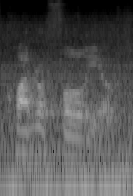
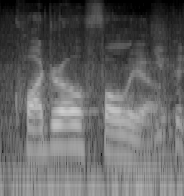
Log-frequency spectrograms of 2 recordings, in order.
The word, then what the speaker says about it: Quadrifoglio: Quadrifoglio. Quadrifoglio.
